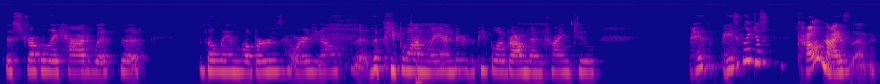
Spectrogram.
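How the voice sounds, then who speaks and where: A woman's voice: fairly high pitch, steady tone, normal speed. A woman co-hosting a casual podcast chat, giggling often as she retells scenes. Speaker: podcast co-host. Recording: roomy echo.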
